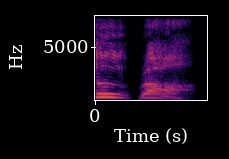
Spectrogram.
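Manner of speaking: high, contained mock shout; otters' shout. A narrator's reading. Startled otters copying the Marines' cry, high and lightly shouted. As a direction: echo the cry in a small high voice. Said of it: "but then shouted".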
